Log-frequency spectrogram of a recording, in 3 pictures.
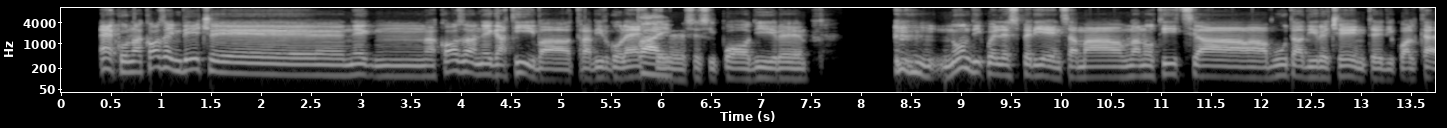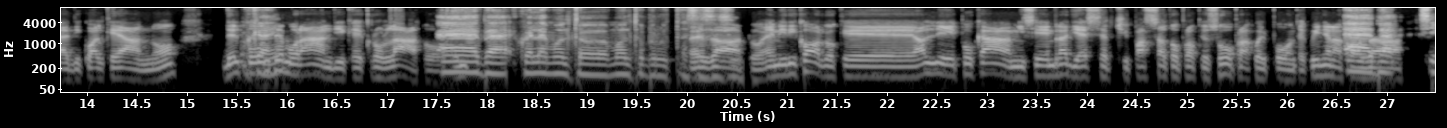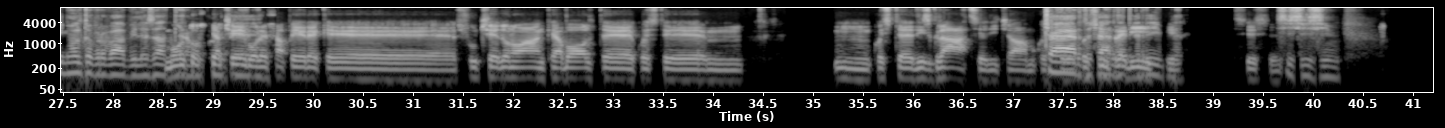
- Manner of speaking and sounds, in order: drawn out: "invece"; throat clearing; other background noise; "molto" said as "nolto"; drawn out: "che"
- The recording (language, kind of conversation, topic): Italian, unstructured, Qual è il ricordo più felice della tua infanzia?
